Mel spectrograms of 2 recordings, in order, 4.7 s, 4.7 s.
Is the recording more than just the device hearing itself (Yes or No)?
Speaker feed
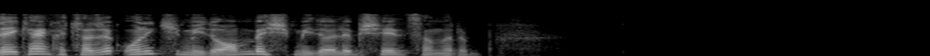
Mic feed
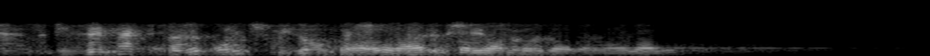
Yes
